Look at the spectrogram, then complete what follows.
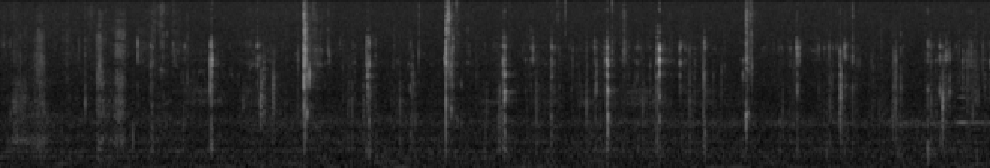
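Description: Close-up sounds of a person biting into and chewing an iced cinnamon roll, with sharp irregular mouth clicks and smacks every half-second to second.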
